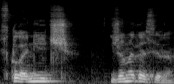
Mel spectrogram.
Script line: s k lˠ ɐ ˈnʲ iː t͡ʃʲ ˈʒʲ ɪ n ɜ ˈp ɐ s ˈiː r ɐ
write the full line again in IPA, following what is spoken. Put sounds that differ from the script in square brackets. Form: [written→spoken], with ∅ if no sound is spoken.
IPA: s k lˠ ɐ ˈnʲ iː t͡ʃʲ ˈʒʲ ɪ n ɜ [ˈp→ˈk] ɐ s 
